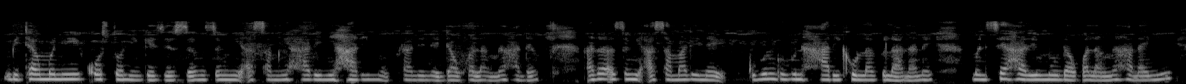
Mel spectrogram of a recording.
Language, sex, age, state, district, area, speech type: Bodo, female, 18-30, Assam, Chirang, urban, spontaneous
